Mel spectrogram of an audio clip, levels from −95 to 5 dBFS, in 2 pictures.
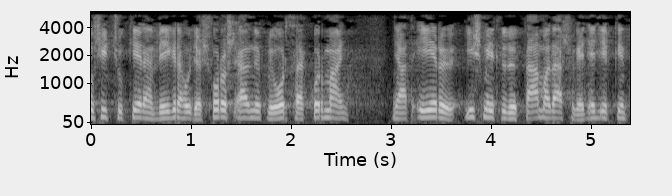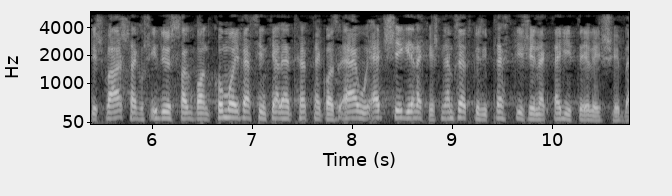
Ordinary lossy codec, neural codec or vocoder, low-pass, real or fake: none; vocoder, 22.05 kHz, 80 mel bands, Vocos; 5.4 kHz; fake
